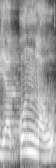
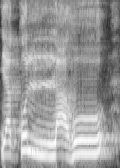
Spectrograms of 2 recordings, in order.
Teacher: اب کاف کے آگے نون ہے، کاف کو لام کے ساتھ جو ہے وہ ملا کے پڑھنا ہے، ٹھیک ہے. بیچ میں جو نون ہے اس کو ختم کر دیں گے، کاف پیش لام کل، نون گر جائے گا. اکثر لوگ پڑھتے ہیں یا کن لاہو، ایسا نہیں پڑھنا، یا کل لاہو.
